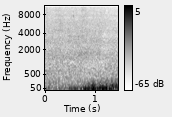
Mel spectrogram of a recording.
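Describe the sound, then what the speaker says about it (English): Strong gusts buffet a handheld camera microphone on an open walk through Page Park in Staple Hill, a continuous low roaring rumble that swells louder toward the end with no voices. "because it's so windy"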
